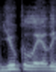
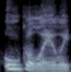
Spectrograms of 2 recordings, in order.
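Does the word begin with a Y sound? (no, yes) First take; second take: yes; no. First: The word begins with a Y sound. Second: The word begins without a Y sound. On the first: This is how most people say it. "with the Y sound like the rest of the world" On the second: This is one person's own quirky way of saying it. "Not with a Y"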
